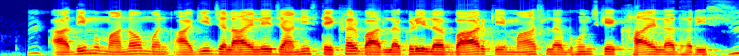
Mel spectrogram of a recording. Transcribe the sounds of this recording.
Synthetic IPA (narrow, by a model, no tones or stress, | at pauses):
aːd̪immaːnəwmɐnaːɡid͡ʒɐlaːeled͡ʒaːnist̪eːkʰəɾbaːd̪lɐkɽilɐbaːɾkemãːslɐbʱʊ̃nt͡ʃkekʰaːelɐd̪ʱɐɾis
